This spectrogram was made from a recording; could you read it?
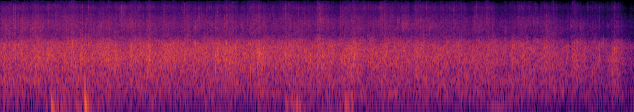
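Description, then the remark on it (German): Sustained audience applause for Aurelia and the whole FAQ team at the event 'Medien macht Moneten', a dense, steady wash of many hands clapping at even loudness for several seconds, tapering slightly at the end, with no voices over it. “Bitte noch einmal einen herzlichen Applaus für Aurelia und das gesamte Team des FAQ.”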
